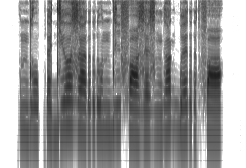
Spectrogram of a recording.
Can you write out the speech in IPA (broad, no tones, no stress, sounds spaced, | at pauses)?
n d oː p ɾ ɛ dʲ ʌː z a r u n d i f ɑ z ɛ z ŋ ɡ a ɡ͡b ɛ r f ɑ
